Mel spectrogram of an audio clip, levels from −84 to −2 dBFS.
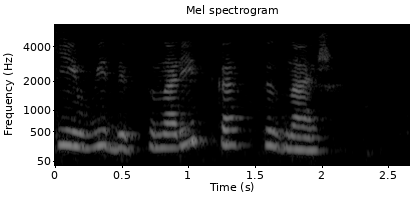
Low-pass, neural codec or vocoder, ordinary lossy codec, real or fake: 5.4 kHz; none; AAC, 48 kbps; real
